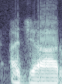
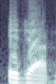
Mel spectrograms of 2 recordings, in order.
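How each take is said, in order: First: "अजार" said uh-jar; short uh opening on "अजार"; initial short "uh". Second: "ए जार" said wrongly as ay-jar; full ay opening on "ए जार"; initial "ay". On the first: Teacher correcting the mistake, uh-jar pronunciation. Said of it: "अजार बोलेंगे". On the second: Teacher showing what not to say, ay-jar pronunciation. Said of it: "ए जार नहीं बोलेंगे". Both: Shown as a demonstration.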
